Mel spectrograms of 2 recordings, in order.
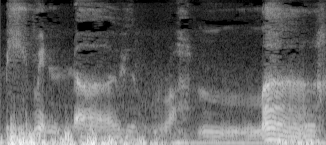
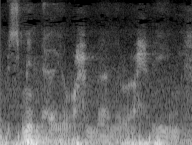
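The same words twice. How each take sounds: First: Very slow, low Bismillahirrahmanirrahim, every syllable stretched; mock drawn-out recitation. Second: Even, unhurried Bismillahirrahmanirrahim, softer and lower; just say it simply, no stretching; steady recitation. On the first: Teacher mocks needless show in prayer, very slow and low. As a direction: ham up a showy, over-pious recitation. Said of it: "Dok payah buat gini". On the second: Teacher shows students the proper way, plain and steady. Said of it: "Buat steady je". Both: Shown as a demonstration.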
